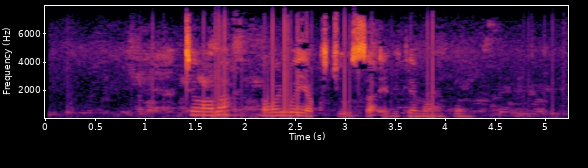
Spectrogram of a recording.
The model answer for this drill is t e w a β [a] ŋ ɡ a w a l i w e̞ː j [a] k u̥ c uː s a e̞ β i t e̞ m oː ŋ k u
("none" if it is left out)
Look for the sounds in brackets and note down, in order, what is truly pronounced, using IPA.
a, a

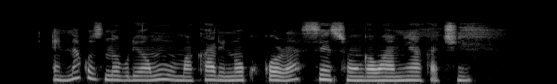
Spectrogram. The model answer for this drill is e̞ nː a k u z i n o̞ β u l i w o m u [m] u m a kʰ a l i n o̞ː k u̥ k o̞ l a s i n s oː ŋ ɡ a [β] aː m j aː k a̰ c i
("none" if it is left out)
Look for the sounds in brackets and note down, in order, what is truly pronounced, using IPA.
m, w

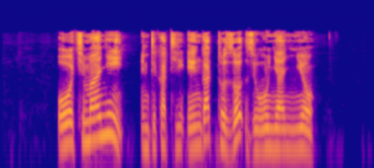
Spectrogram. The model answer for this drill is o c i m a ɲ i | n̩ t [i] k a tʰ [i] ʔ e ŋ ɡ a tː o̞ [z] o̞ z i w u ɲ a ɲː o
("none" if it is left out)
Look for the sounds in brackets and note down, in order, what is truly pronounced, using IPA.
i, i, z

